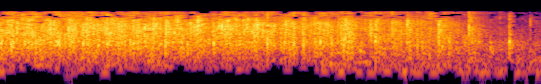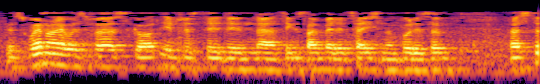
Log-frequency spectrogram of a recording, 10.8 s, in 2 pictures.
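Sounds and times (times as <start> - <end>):
audience round of applause: 0.0 - 5.2
speech: 5.5 - 10.8.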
